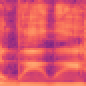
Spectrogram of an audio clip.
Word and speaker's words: Lili: So you can guys can hit me up on Instagram at The Lili Show. Lili is spelled L-I-L-I.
